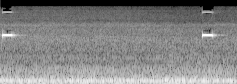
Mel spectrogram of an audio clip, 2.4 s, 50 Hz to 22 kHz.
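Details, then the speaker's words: Ferroli double induction hob on power-up: two short, sharp high beeps about two seconds apart in a quiet room. This is the F5 error code, meaning the hob-surface temperature sensor is not connected. "Vậy con này F5 là bị nỗi Chưa cắm cảm biến nhá Chưa cắm cảm biến cảm biến mặt bếp nóng mặt bếp nhá"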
